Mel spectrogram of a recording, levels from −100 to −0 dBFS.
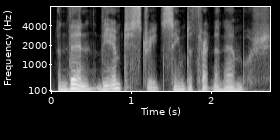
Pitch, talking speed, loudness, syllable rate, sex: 120 Hz, 220 wpm, -20 LUFS, 5.5 syllables/s, male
